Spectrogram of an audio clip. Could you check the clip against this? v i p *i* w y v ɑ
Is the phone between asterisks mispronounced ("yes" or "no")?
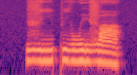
no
